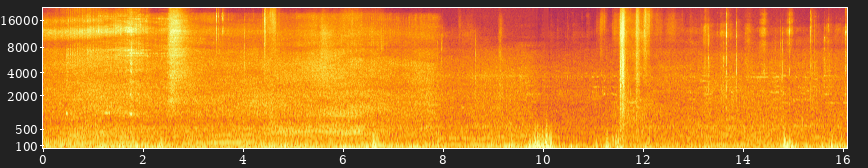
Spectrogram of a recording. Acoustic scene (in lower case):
street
